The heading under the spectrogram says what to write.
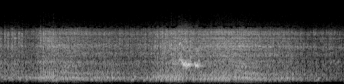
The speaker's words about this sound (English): Ah. How do you like the way my cycle stops now that I've had the brakes fixed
